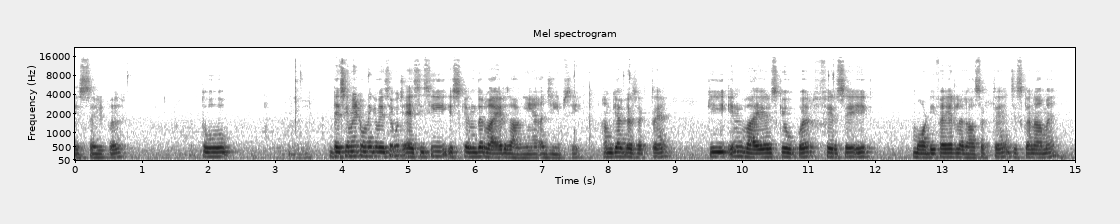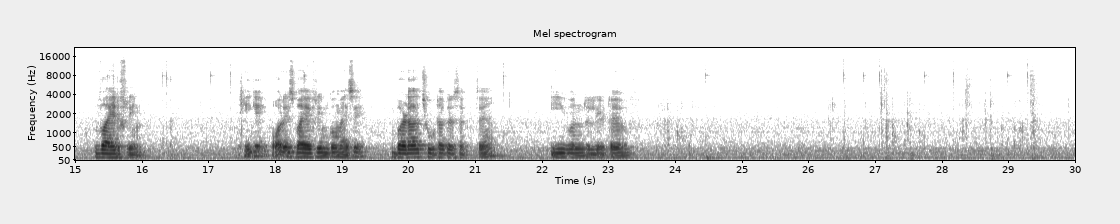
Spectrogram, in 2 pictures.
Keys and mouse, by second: 0.8-3.5 drag, 4.5-7.6 drag, 7.8 Tab, 11.4-14.3 drag, 15.7 click, 17.1 alt+click, 18.6-21.6 drag, 24.5-26.6 alt+drag, 26.9 alt+shift+click, 27.1 alt+middle click, 27.8 alt+shift+middle click, 29.0 shift+middle click.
